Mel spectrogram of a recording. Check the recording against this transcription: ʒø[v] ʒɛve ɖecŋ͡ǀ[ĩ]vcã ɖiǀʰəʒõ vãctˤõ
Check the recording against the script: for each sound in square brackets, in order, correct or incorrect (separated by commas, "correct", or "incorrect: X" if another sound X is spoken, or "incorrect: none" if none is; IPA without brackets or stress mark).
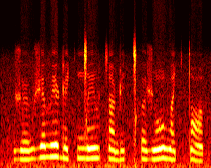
correct, incorrect: ẽ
